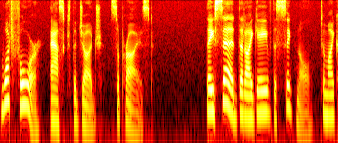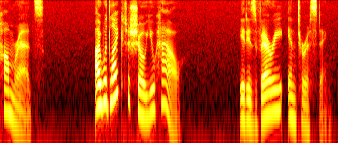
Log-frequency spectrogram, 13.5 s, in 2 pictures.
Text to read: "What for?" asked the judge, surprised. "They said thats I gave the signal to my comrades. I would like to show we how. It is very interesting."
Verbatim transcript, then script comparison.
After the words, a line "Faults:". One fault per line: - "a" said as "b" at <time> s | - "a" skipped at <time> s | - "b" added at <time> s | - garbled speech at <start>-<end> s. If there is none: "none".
"What for?" asked the judge, surprised. "They said that I gave the signal to my comrades. I would like to show you how. It is very interesting."
Faults:
- "thats" said as "that" at 4.8 s
- "we" said as "you" at 9.6 s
